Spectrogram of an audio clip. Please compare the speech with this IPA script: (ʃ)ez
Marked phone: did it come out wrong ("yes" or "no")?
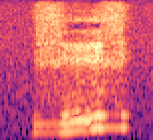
yes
